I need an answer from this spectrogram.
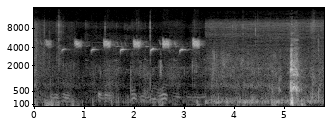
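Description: A small songbird repeating a high two-note phrase about six times in quick succession, then stopping. Near the end comes a single sharp crack, the loudest sound.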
